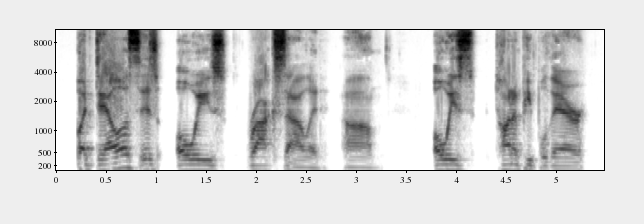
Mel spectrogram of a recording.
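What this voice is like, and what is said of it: Low, sultry, worn-out voice. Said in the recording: “I'm still recovering. Yeah, we can um, hear it. If you can tell from my voice, your sultry voice ... I wish I could have this voice all the time. I think it sounds so much better”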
